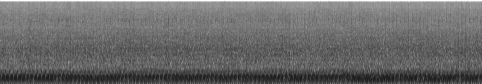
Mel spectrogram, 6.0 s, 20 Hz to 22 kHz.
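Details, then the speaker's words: Wrecked 2020 Ducati Panigale V4S, first start with oil and fuel vapour smoking off the engine: a loud, deep, even idle burble with no misses or knocks; the engine sounds okay after an earlier backfire-like noise. "the engine it actually sounds okay"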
